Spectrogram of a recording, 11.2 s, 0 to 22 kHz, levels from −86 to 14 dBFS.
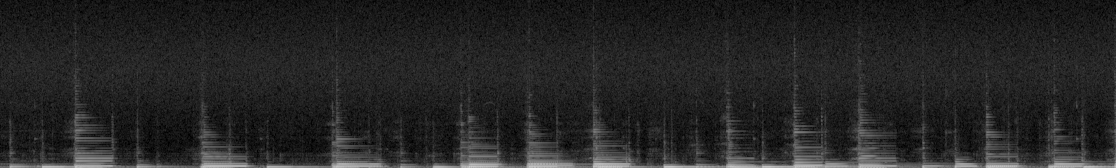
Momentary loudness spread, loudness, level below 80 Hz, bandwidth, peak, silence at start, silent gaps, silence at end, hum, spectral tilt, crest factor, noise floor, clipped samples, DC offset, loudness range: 14 LU; -19 LUFS; -48 dBFS; 18.5 kHz; 0 dBFS; 0.1 s; none; 0 s; none; -9 dB/octave; 18 dB; -41 dBFS; under 0.1%; under 0.1%; 4 LU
